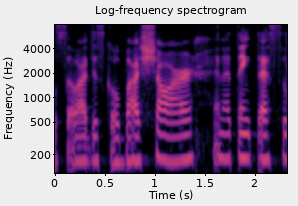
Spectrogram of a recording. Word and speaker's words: Sharr: that's what you say rhymes with star so they can go by that as Char okay so um tell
